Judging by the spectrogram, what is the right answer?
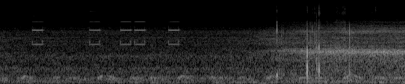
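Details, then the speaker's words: Sovol SV06 Plus 3D printer layer fan (Vortex 2 fan adaptation) after repairing a failed trace on the extruder adapter board: short beeps, then the fan spins up to a steady high whir with no rattle or ticking; fixed. "and our fan is running all fixed"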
